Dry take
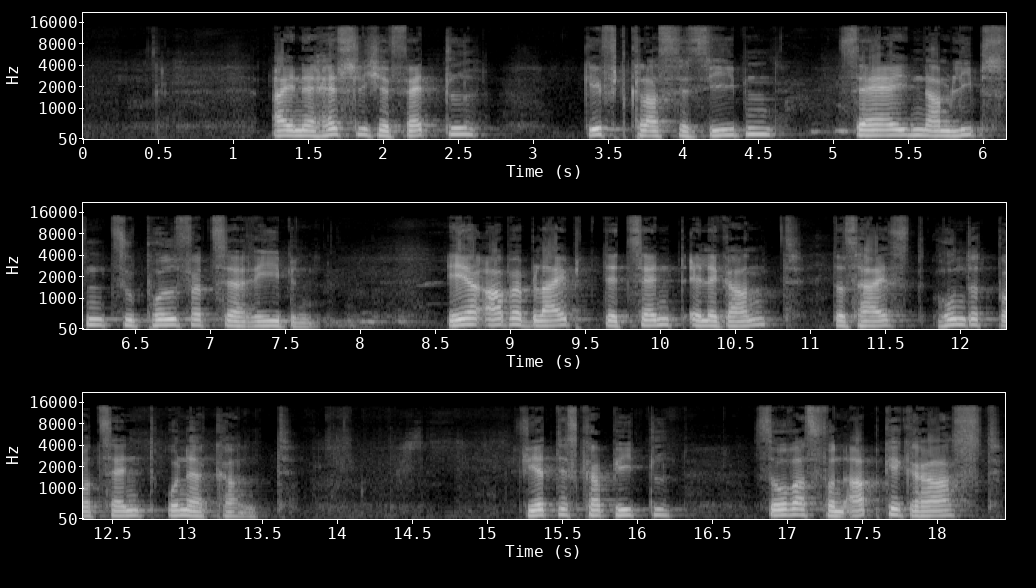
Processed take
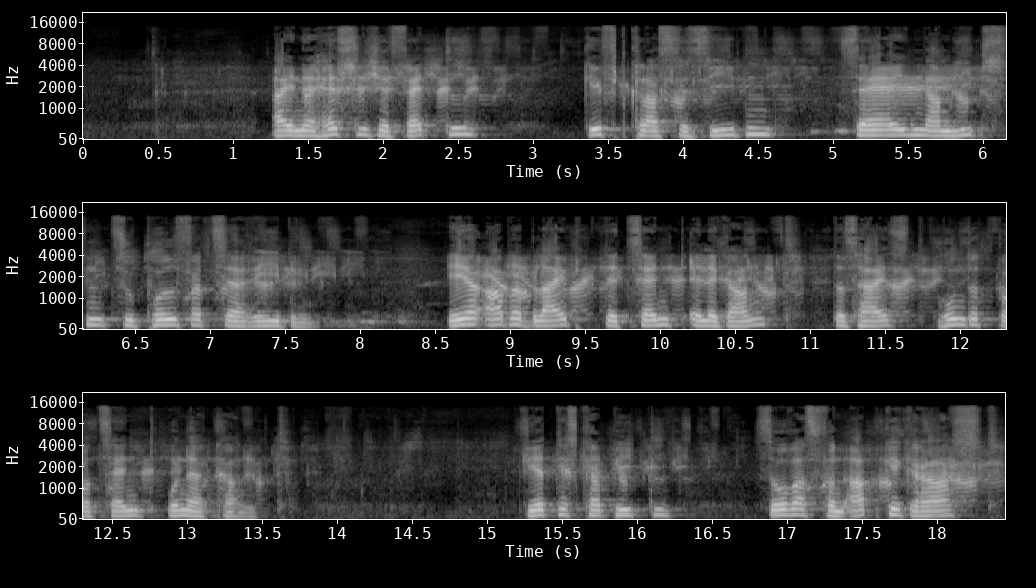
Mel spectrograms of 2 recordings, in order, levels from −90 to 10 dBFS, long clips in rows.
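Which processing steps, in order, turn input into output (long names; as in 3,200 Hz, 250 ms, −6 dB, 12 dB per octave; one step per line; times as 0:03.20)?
0:02.46–0:03.42: high-shelf EQ 8,200 Hz +7.5 dB
on a send: echo through a band-pass that steps 190 ms, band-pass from 1,600 Hz, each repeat 0.7 octaves, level −5 dB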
